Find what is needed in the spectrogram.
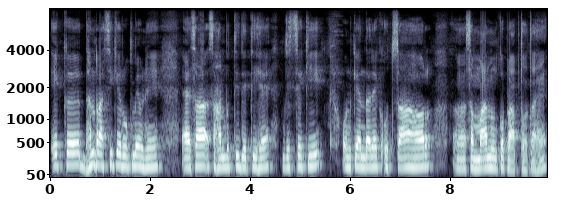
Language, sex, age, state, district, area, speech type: Hindi, male, 30-45, Madhya Pradesh, Betul, urban, spontaneous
